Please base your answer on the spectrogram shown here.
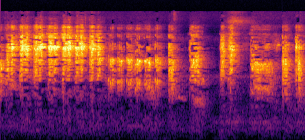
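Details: Black-browed reed warbler song played as a lure to get birds singing: dense, harsh churring phrases of fast notes, broken by brief pauses near the end, with abrupt changes in pitch.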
